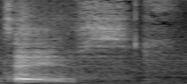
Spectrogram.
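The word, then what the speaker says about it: Toews: I can never pronounce his last name right. – Okay. – I'm sorry. – Is it Taves? – Yes, Jonathan Taves.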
